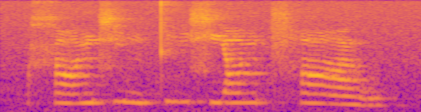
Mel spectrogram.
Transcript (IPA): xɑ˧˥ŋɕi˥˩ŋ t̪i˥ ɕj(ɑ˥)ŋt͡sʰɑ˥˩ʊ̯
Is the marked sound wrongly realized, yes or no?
no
